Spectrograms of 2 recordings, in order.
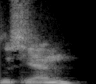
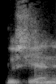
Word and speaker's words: Lucien: So that's the American way to say it. So my dad's side of the family, they're Haitian. So the correct way to say it is Lucien, but growing up, like, a lot of people will mispronounce it.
